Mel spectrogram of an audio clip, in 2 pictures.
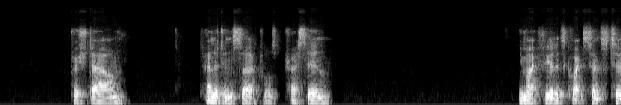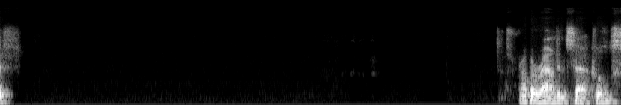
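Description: A middle-aged man speaks calmly in short bursts with long pauses, heard through an online call.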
